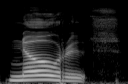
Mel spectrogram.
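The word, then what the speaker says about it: Noruz (نوروز): Norwoots. No, wait. Hold on. I wrote this one out phonetically because it really screwed up my brain. Noruz. Yes, Noruz,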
